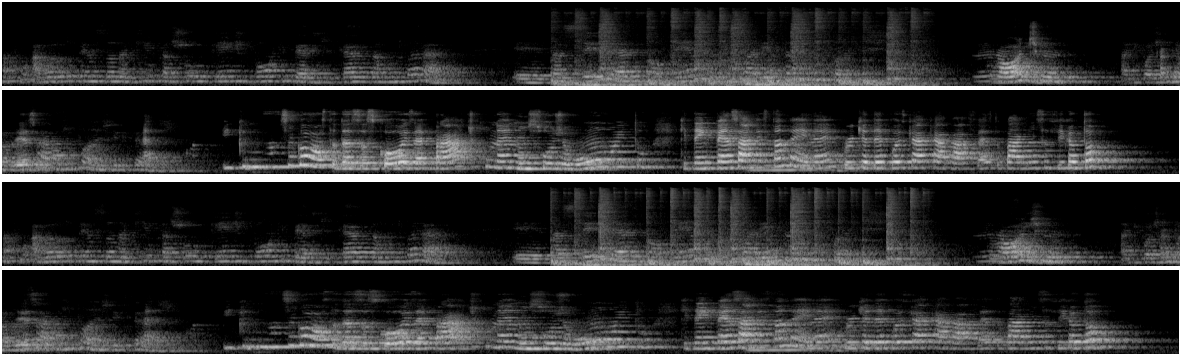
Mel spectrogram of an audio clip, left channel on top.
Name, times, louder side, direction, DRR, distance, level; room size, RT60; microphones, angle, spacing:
voice 1, 0.0-4.4 5.1-8.8 9.8-10.4 11.2-13.6 19.2-20.2, right 1 dB, 70° right, -7 dB, 1.3 m, -35 dB
sound 1, 5.5-9.3, right 1 dB, 35° right, 0.3 m, -31 dB
voice 2, 9.7-10.6 11.7-12.4 13.2-13.3 14.0-22.7, left 4 dB, 85° left, 4 dB, 0.4 m, -22 dB
3.0 x 2.4 x 2.9 m, 1.2 s
head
